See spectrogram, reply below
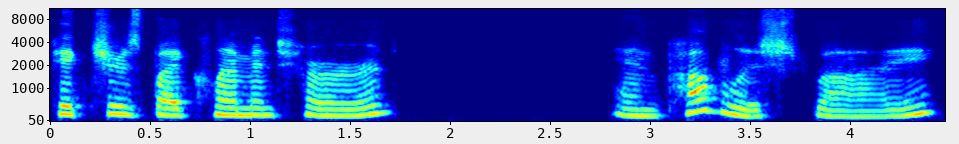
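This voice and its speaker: Female children's storyteller, unhurried and expressive, reading picture books with simple asides; dull, roomy recording. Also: mid-range voice. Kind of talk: read-aloud of picture books with asides to young listeners.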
